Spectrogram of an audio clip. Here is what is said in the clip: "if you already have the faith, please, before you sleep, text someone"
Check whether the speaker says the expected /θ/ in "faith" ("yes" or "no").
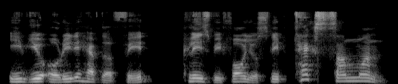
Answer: no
